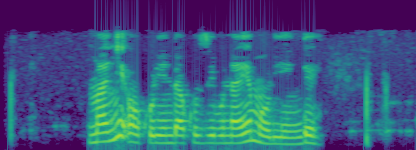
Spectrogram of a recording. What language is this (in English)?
Ganda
